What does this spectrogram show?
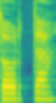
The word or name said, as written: torta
